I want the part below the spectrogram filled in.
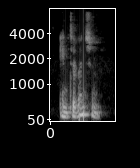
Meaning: The action of intervening; interfering in some course of events
- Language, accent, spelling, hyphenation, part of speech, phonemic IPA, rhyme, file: English, Southern England, intervention, in‧ter‧ven‧tion, noun, /ɪntəˈvɛnʃən/, -ɛnʃən, LL-Q1860 (eng)-intervention.wav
